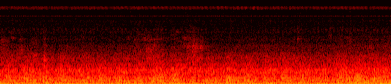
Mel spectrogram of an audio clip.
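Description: Running noise inside a moving passenger train coach: a steady low rumble of the wheels on the rails.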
